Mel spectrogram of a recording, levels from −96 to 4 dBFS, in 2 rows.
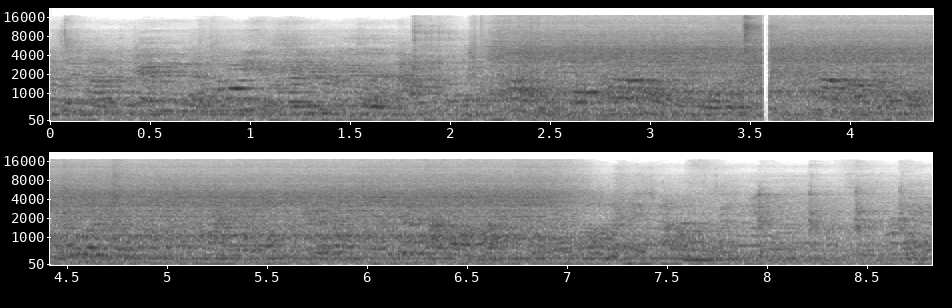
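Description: Processor overload crackle runs from 2.12 to 2.68 s. For just over half a second the sound takes on a gritty, tearing crackle. The processor could not finish its small audio buffers in time and missed deadline after deadline. Each miss replayed a sliver of stale audio with hard edges. The texture of the crackle suggests buffers of roughly 5 ms, with around thirty of them failing across that stretch. The crackle stops once the load eases.

A gap at a join of encoded pieces opens at 3.56 s and lasts 37 ms, until 3.59 s. The sound drops into silence and then resumes exactly where it left off. The codec smears the edges of the gap. The clip was encoded as separate pieces and joined without trimming, so the encoder's start-up delay and the padding in its final frame stayed in as dead air. The join falls where pieces six seconds long would meet.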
